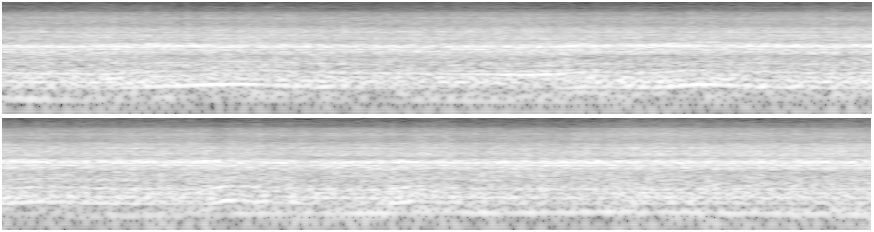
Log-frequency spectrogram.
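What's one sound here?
A snowmobile engine roars steadily up close.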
